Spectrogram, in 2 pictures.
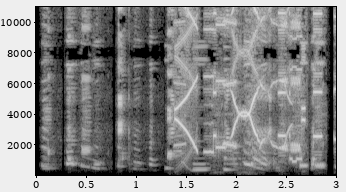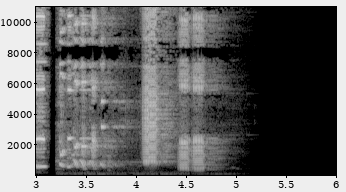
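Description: Channel intro sting of R2-D2-style droid beeps, chirps and swooping whistles over music, lasting about five seconds and stopping abruptly.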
